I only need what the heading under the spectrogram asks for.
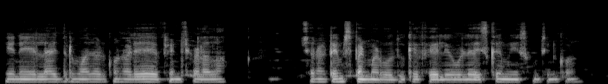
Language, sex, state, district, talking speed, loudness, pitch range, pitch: Kannada, male, Karnataka, Shimoga, 165 wpm, -25 LUFS, 115-130 Hz, 120 Hz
